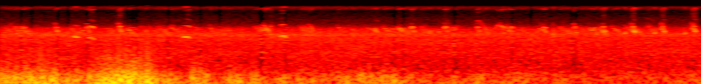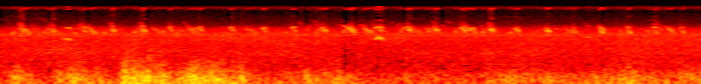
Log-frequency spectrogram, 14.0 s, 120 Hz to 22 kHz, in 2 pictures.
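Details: Ospreys at their nest in Hellgate Canyon, Missoula, Montana, filmed by nest camera on July 13, 2018, a day of three fish deliveries. Faint high chirps repeat steadily throughout over a continuous low rumble, with louder rumbling bursts.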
